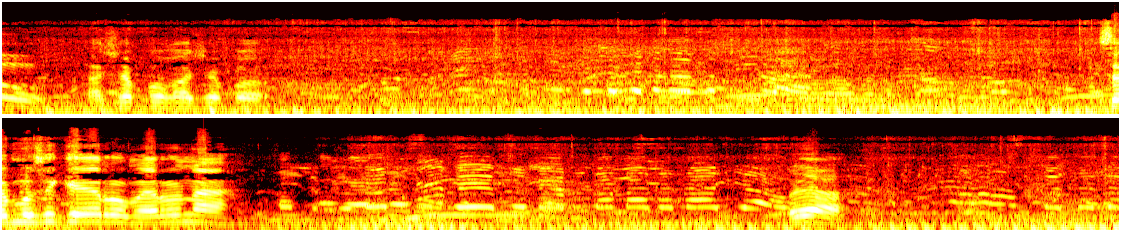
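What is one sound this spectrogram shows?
Children chatter and call out nearby.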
